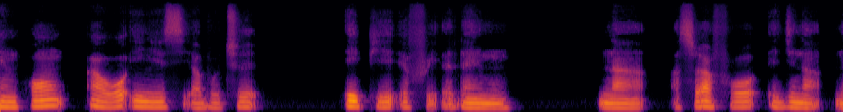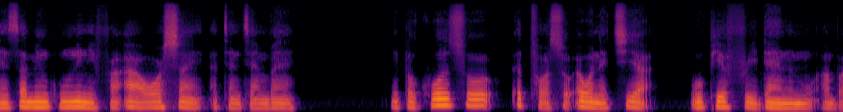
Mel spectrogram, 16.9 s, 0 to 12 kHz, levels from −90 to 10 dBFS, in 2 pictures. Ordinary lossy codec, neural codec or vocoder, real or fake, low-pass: MP3, 64 kbps; codec, 24 kHz, 0.5 kbps, DualCodec; fake; 10.8 kHz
